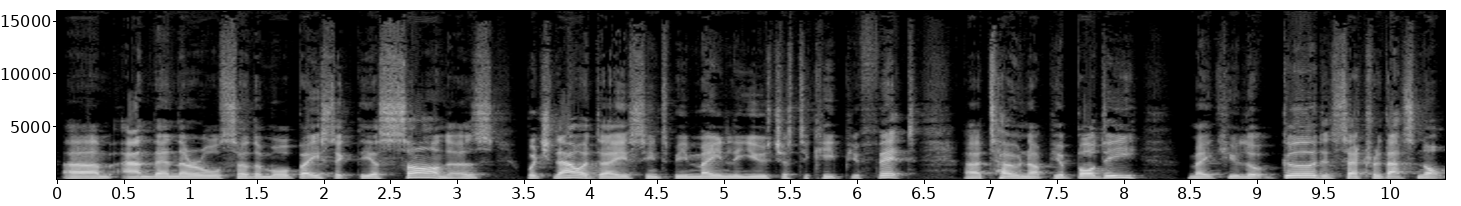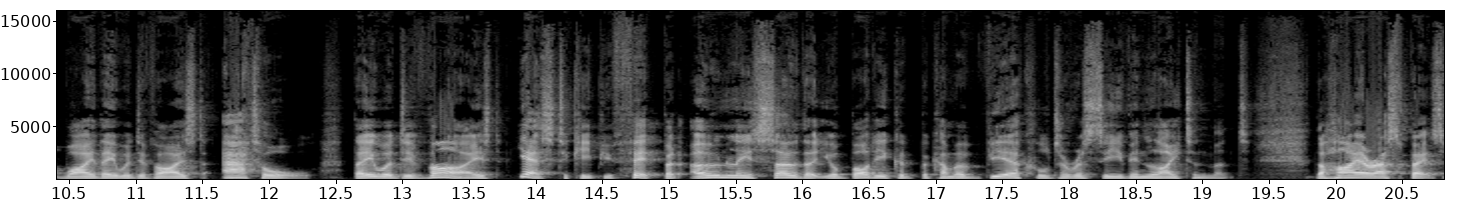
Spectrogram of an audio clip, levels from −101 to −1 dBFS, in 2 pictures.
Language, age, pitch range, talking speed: English, 50-69, 115-145 Hz, 185 wpm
